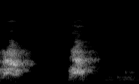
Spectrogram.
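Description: A dog barks twice in loud, close bursts during an interview, with only faint rustling afterward.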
